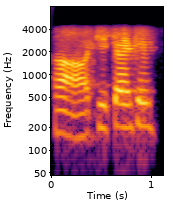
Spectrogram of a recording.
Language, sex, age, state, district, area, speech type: Sindhi, female, 45-60, Uttar Pradesh, Lucknow, rural, conversation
